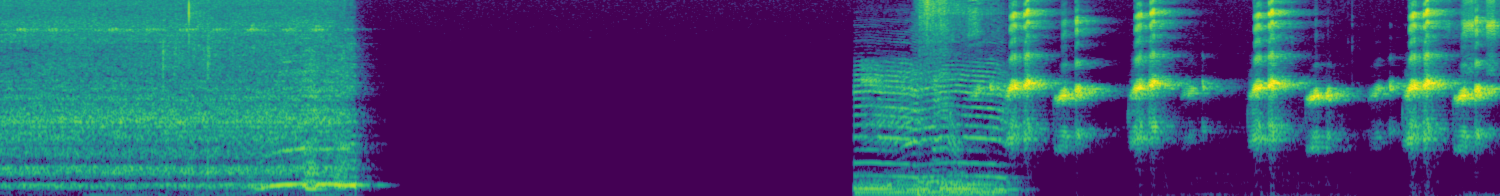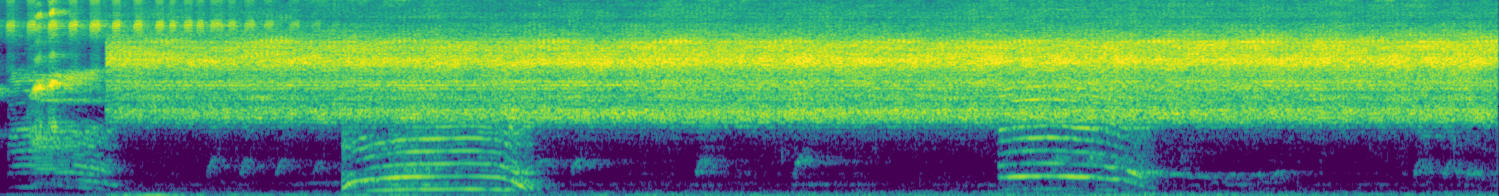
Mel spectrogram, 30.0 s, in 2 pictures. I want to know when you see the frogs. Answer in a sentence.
You can hear the frogs from 9.9 to 29.9 s.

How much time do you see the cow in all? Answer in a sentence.
The cow can be heard for 8 seconds in total.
